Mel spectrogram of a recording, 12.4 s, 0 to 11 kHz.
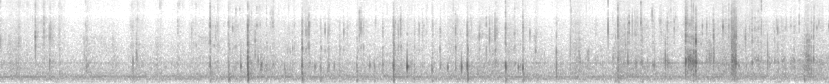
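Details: A 4-month-old Weimaraner puppy gnaws a bone, with crunchy, irregular clicks and cracks under a faint steady hum.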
